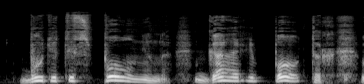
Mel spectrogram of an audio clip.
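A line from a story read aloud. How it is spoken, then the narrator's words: Excited exclamation. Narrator (Russian): воскликнул Добби, глаза его взволнованно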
